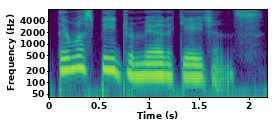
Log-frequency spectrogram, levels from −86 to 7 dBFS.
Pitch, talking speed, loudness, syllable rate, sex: 170 Hz, 135 wpm, -14 LUFS, 4.6 syllables/s, female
